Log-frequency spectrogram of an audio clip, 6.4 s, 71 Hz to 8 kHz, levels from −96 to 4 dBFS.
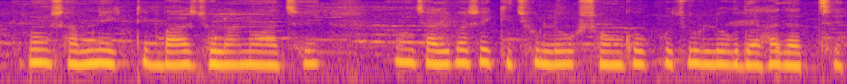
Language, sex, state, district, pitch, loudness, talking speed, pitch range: Bengali, female, West Bengal, Jhargram, 225 Hz, -18 LUFS, 150 wpm, 220-235 Hz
